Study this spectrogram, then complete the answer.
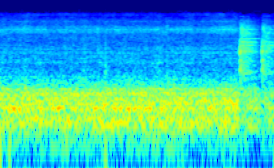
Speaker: And if you can hear how hard that is while I'm hitting it, if you do it correctly, you end up with a solid bar of steel and not just a strand of cables.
